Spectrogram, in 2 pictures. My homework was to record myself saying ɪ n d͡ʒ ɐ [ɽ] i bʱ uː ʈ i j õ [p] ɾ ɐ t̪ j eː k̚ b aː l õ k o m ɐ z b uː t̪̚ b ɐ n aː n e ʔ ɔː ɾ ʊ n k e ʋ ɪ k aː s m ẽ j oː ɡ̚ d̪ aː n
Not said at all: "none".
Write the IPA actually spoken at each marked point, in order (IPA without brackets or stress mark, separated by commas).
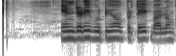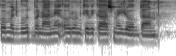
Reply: ɽ, p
